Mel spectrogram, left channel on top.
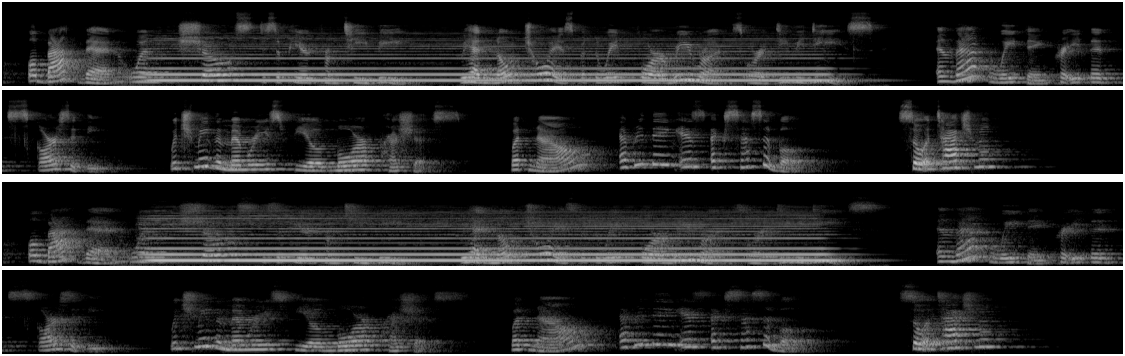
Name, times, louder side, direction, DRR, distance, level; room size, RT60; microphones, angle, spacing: voice 1, 0.3-4.1 4.6-8.7 9.3-12.2 12.9-15.8 16.3-17.1 17.4-19.2 20.2-21.1, left 3 dB, 50° left, 7 dB, 0.5 m, -31 dB
sound 1, 1.3-8.5, right 4 dB, 80° right, 0.7 m, -25 dB
6.0 x 4.6 x 4.4 m, 1.0 s
head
